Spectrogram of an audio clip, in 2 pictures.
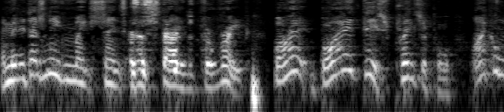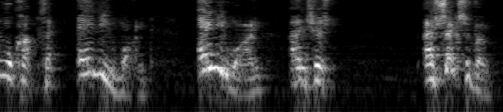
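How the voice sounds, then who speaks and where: A British man delivers a mocking commentary in a somewhat high, rough-edged voice. His manner is sarcastic and exasperated, with informal phrasing throughout the rant. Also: wildly swooping pitch, a little slow, rough recording. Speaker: online commentator.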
